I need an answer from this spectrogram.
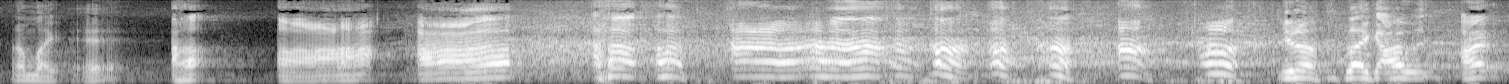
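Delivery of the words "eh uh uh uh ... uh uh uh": repeated "uh" climbing high and loud; excited grunts. Acted. Preacher getting all excited to lay hands, excited. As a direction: build wordless sounds into an excited outburst. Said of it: "I got all excited".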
